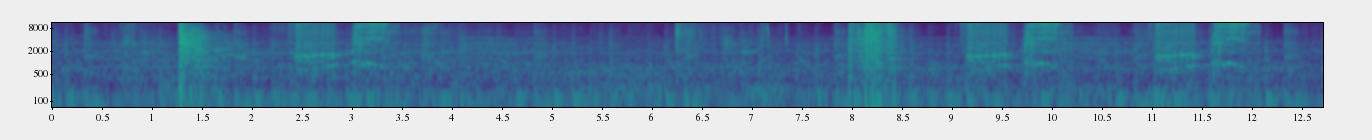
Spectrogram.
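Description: Turrets firing in the SteamWorld Heist video game, with sharp gunshot-like bursts at about 1.3, 2.5, 8 and 11 seconds over a constant droning game soundtrack.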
